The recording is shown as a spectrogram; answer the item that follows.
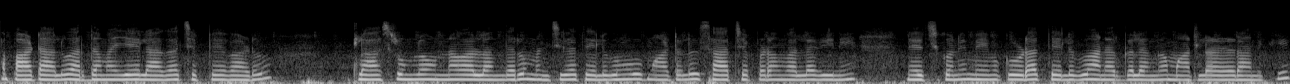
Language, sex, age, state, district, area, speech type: Telugu, female, 18-30, Andhra Pradesh, Visakhapatnam, urban, spontaneous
